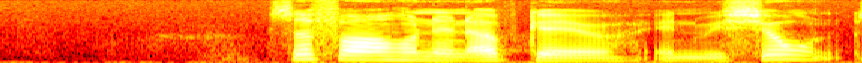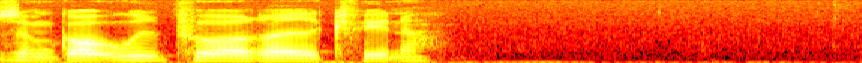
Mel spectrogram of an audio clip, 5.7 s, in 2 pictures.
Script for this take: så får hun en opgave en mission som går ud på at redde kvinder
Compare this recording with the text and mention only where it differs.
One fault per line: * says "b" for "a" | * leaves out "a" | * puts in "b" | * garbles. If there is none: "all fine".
all fine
